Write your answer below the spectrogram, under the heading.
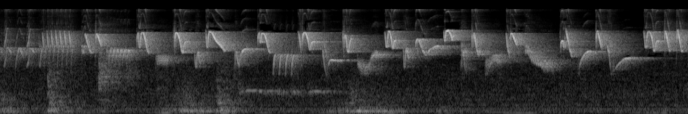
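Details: Lure song of a yellow-fronted canary, meant to make rival birds reply: a continuous, fast run of high, sliding chirps and rolling trills without a break, plus a soft, brief hum in the background.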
